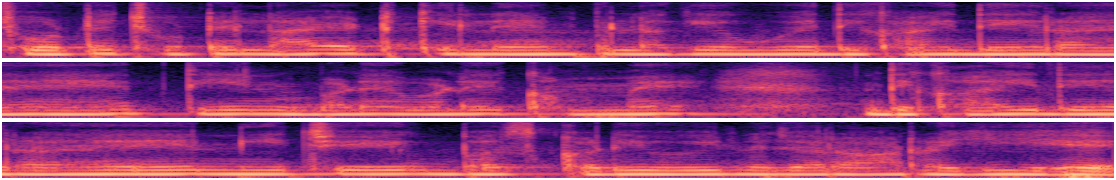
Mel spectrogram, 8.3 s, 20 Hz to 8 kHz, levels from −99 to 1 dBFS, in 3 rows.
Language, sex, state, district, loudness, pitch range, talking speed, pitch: Hindi, male, Maharashtra, Dhule, -19 LUFS, 155-165 Hz, 185 wpm, 160 Hz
